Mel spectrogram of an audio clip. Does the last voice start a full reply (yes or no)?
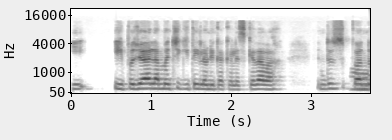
no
